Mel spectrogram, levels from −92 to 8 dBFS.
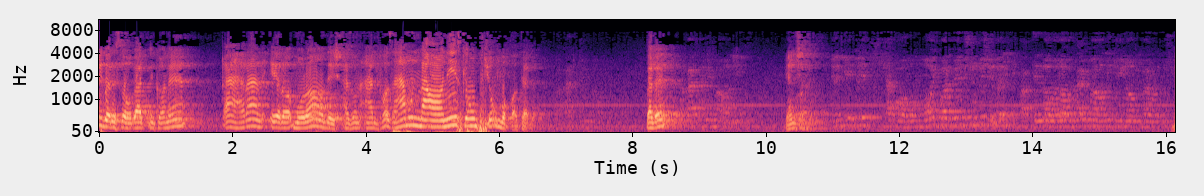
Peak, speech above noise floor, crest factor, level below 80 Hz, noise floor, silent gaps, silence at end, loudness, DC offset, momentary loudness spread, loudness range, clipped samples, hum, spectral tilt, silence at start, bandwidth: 0 dBFS; 26 dB; 14 dB; -30 dBFS; -36 dBFS; none; 0 s; -11 LUFS; under 0.1%; 23 LU; 19 LU; under 0.1%; none; -7 dB/octave; 0 s; 8 kHz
